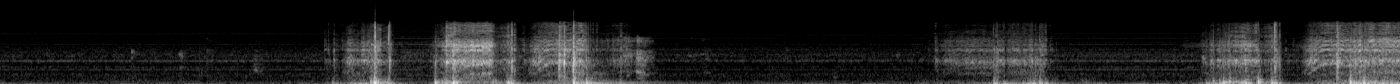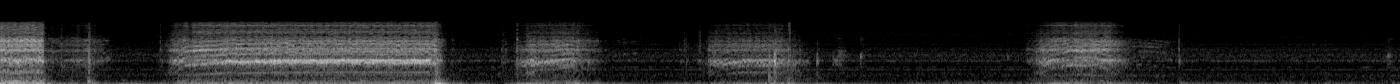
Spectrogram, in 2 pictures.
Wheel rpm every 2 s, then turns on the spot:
0, 10, 60, 10, 10, 10, 60, 50, 140, 50, 20, 0, 40, 0.
none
